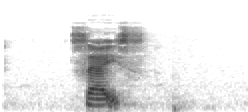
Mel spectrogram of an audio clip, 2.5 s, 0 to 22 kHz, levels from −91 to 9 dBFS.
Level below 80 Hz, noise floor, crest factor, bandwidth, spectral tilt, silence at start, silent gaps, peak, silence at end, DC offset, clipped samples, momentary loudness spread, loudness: -66 dBFS; -72 dBFS; 22 dB; 11 kHz; -1.5 dB/octave; 0.7 s; none; -2 dBFS; 1.05 s; under 0.1%; under 0.1%; 15 LU; -17 LUFS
